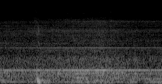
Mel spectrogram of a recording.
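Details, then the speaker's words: Budget gaming PC running Remnant 2, phone held near CPU cooler, GPU and power supply: loud steady rushing air with constant whine and hum; loud fan noise, owner suspects the power supply. "This is actually surprisingly quiet for this computer. Um, oddly enough, yeah, this is still quite noisy."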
